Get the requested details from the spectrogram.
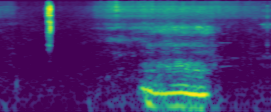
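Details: Snoring from a man who fell asleep: a single low, rumbling half-second snore with a faint click before it, heard distantly.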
